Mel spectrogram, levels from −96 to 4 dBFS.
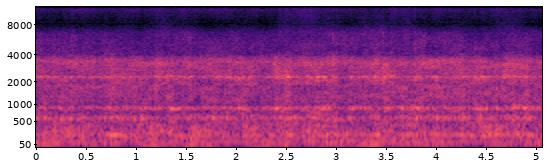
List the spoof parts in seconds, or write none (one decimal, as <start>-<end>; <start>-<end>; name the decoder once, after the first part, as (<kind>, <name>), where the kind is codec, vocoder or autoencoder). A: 0.0-5.1 (codec, SNAC)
